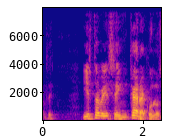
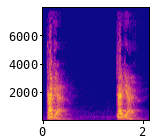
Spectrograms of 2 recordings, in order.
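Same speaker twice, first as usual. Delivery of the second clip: loud, higher, abrupt hushing order; two short, forceful bursts; retold sharp command; 5 semitones higher, 5 dB louder, slower than usual. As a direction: act out silencing a screaming boy. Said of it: "cuando el chico grita, le dice".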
